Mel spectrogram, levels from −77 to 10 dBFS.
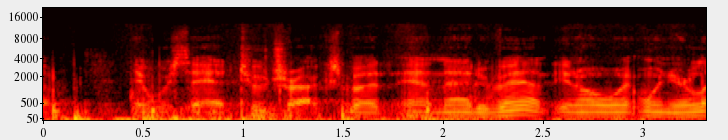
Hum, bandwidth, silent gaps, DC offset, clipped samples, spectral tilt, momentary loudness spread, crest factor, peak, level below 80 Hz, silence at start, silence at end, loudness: none; 13 kHz; none; under 0.1%; under 0.1%; -5.5 dB/octave; 5 LU; 18 dB; -12 dBFS; -38 dBFS; 0 s; 0 s; -31 LUFS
